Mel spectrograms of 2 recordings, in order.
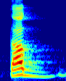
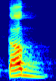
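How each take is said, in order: No difference in how they are said.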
